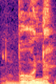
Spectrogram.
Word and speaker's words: Beaune: Although we're not pronouncing it in the true French way, which I cannot figure out how to do. Beaune. Yeah. Beaune.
